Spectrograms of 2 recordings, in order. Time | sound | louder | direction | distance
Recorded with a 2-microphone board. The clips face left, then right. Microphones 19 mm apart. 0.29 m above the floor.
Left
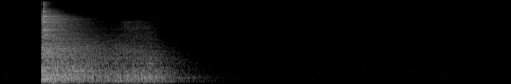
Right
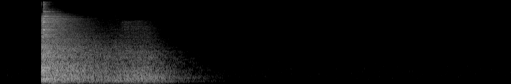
0.4 | a gunshot | right 1 dB | 40° right (ahead or behind) | 0.6 m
